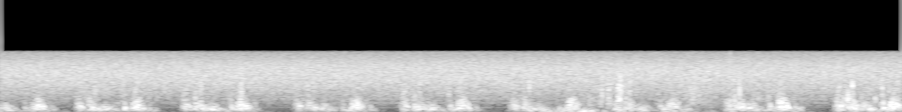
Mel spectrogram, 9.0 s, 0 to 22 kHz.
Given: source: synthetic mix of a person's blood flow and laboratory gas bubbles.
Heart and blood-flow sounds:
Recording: Doppler ultrasound of blood flow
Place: precordium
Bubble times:
no bubbles
From the record:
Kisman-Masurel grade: 000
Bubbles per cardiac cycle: 0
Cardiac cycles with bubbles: 0%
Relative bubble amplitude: no bubbles discernible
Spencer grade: 0 (complete lack of bubble signals)

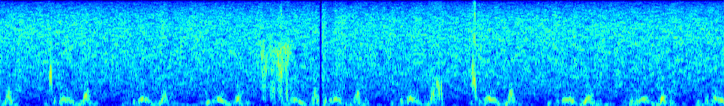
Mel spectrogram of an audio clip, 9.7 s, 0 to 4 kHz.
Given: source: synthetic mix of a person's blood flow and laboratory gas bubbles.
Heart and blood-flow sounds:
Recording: Doppler ultrasound of blood flow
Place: precordium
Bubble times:
0.64-0.72 s: bubbles
3.46-3.91 s: bubbles
5.71-5.92 s: bubbles
6.26-6.40 s: bubbles
From the record:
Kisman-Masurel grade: 123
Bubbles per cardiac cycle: 1 to 2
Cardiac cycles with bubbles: 10 to 50%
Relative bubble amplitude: loud (0.450 to 0.775)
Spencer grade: 2 (many but less than half of the cardiac periods contain bubble signals, singularly or in groups)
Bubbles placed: only in the low amplitude regions of the cardiac cycle

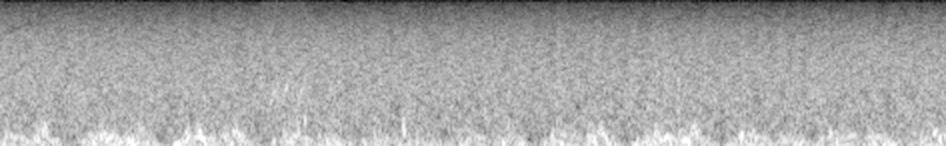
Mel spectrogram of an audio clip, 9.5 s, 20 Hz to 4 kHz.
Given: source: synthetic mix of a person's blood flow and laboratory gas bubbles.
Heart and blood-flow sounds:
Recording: Doppler ultrasound of blood flow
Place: precordium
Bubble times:
2.61-3.09 s: bubbles
3.99-4.09 s: bubbles
6.75-6.83 s: bubbles
From the record:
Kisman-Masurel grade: 122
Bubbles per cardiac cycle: 1 to 2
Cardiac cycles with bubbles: 10 to 50%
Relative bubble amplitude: moderate (0.250 to 0.450)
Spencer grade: 2 (many but less than half of the cardiac periods contain bubble signals, singularly or in groups)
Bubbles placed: anywhere in the cardiac cycle

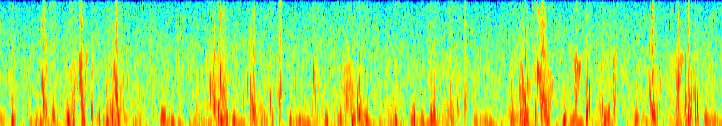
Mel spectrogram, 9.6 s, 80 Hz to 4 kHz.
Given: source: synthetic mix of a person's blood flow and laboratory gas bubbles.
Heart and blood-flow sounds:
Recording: Doppler ultrasound of blood flow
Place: precordium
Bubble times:
0.12-0.22 s: bubbles
0.55-0.77 s: bubbles
0.92-1.26 s: bubbles
1.40-1.73 s: bubbles
2.73-3.05 s: bubbles
3.22-3.45 s: bubbles
3.56-3.65 s: bubbles
3.70-3.77 s: bubbles
4.15-4.25 s: bubbles
4.44-4.93 s: bubbles
5.24-5.33 s: bubbles
5.70-5.87 s: bubbles
5.98-6.14 s: bubbles
6.18-6.24 s: bubbles
6.79-7.40 s: bubbles
7.64-7.76 s: bubbles
7.80-7.90 s: bubbles
7.99-8.24 s: bubbles
8.58-8.84 s: bubbles
8.97-9.35 s: bubbles
9.61-9.64 s: bubbles
From the record:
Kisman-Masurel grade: 243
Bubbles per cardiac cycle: several, 3 to 8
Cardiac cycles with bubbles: 100%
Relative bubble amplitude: loud (0.450 to 0.775)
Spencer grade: 3 (all of the cardiac periods contain showers or single bubble signals, but not dominating or overriding the cardiac motion signals)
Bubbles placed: only in the low amplitude regions of the cardiac cycle

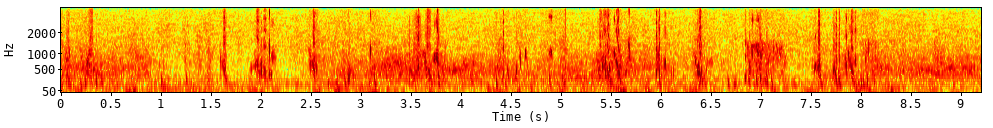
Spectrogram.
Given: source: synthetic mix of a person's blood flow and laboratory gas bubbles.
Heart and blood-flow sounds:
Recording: Doppler ultrasound of blood flow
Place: subclavian vein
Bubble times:
0.00-0.45 s: bubbles
0.83-0.89 s: bubbles
0.97-1.09 s: bubbles
1.21-1.31 s: bubbles
1.44-1.72 s: bubbles
1.88-2.17 s: bubbles
2.46-2.57 s: bubbles
2.65-2.96 s: bubbles
3.06-3.21 s: bubbles
3.44-3.86 s: bubbles
4.30-4.70 s: bubbles
4.79-5.05 s: bubbles
5.35-5.72 s: bubbles
5.92-6.17 s: bubbles
6.30-6.55 s: bubbles
6.64-7.29 s: bubbles
7.50-8.19 s: bubbles
From the record:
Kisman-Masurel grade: 233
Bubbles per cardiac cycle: several, 3 to 8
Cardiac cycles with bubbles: 50 to 99%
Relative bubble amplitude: loud (0.450 to 0.775)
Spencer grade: 3 (all of the cardiac periods contain showers or single bubble signals, but not dominating or overriding the cardiac motion signals)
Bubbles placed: anywhere in the cardiac cycle

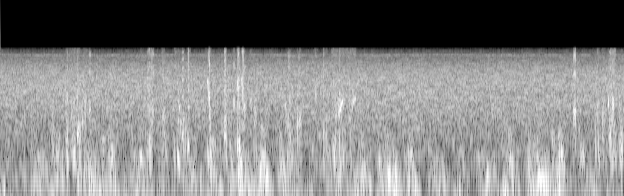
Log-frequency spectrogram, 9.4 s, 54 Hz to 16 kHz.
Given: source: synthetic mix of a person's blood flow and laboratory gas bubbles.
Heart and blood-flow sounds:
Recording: Doppler ultrasound of blood flow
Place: precordium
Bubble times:
0.77-0.84 s: bubbles
0.94-1.40 s: bubbles
2.08-2.54 s: bubbles
2.60-2.85 s: bubbles
3.06-3.23 s: bubbles
3.26-3.45 s: bubbles
3.47-3.80 s: bubbles
4.25-4.57 s: bubbles
4.71-4.78 s: bubbles
4.82-5.36 s: bubbles
8.56-8.68 s: bubbles
8.90-9.37 s: bubbles
From the record:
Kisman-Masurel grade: 333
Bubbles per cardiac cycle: rolling drumbeat, 9 or more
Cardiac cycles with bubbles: 50 to 99%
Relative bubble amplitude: loud (0.450 to 0.775)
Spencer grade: 3 (all of the cardiac periods contain showers or single bubble signals, but not dominating or overriding the cardiac motion signals)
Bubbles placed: anywhere in the cardiac cycle

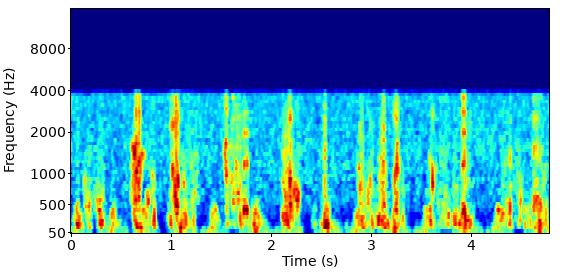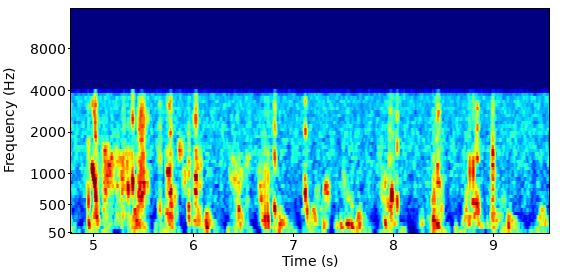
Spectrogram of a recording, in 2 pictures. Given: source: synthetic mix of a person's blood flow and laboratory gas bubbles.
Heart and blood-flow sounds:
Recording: Doppler ultrasound of blood flow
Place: precordium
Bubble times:
0.03-0.36 s: bubbles
0.59-0.88 s: bubbles
0.96-1.27 s: bubbles
1.52-1.89 s: bubbles
2.08-2.31 s: bubbles
2.50-2.58 s: bubbles
2.84-3.36 s: bubbles
3.54-4.04 s: bubbles
4.29-4.79 s: bubbles
4.93-5.58 s: bubbles
5.65-6.10 s: bubbles
6.35-6.58 s: bubbles
6.65-6.87 s: bubbles
7.08-7.18 s: bubbles
7.22-7.38 s: bubbles
7.41-7.64 s: bubbles
7.87-8.08 s: bubbles
8.37-8.52 s: bubbles
8.70-9.14 s: bubbles
From the record:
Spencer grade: 3 (all of the cardiac periods contain showers or single bubble signals, but not dominating or overriding the cardiac motion signals)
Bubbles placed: anywhere in the cardiac cycle

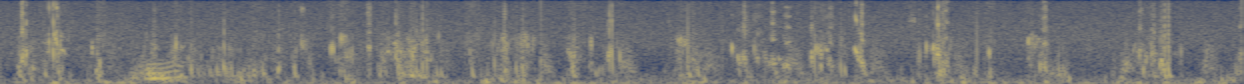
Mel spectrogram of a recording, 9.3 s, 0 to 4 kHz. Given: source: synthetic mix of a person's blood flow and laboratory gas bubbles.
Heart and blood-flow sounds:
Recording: Doppler ultrasound of blood flow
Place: subclavian vein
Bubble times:
0.00-0.05 s: bubbles
0.11-0.54 s: bubbles
0.68-0.82 s: bubbles
1.13-1.21 s: bubbles
1.26-2.00 s: bubbles
2.08-2.15 s: bubbles
2.19-2.35 s: bubbles
2.46-2.71 s: bubbles
2.76-3.38 s: bubbles
3.50-4.05 s: bubbles
4.25-4.71 s: bubbles
5.08-5.36 s: bubbles
5.49-5.96 s: bubbles
6.07-6.60 s: bubbles
6.82-7.18 s: bubbles
7.31-7.37 s: bubbles
7.41-7.49 s: bubbles
7.71-8.05 s: bubbles
8.34-8.90 s: bubbles
9.26-9.34 s: bubbles
From the record:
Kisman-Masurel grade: 242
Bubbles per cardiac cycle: several, 3 to 8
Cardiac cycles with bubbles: 100%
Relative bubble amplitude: moderate (0.250 to 0.450)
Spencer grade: 3 (all of the cardiac periods contain showers or single bubble signals, but not dominating or overriding the cardiac motion signals)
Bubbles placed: anywhere in the cardiac cycle

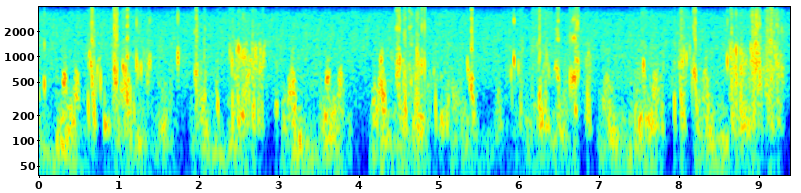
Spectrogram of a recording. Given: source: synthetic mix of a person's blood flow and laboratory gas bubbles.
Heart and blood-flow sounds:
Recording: Doppler ultrasound of blood flow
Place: precordium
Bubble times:
0.00-0.10 s: bubbles
0.58-1.40 s: bubbles
1.70-1.78 s: bubbles
1.93-2.00 s: bubbles
2.03-2.10 s: bubbles
2.19-2.28 s: bubbles
2.35-2.85 s: bubbles
2.94-3.00 s: bubbles
4.36-4.85 s: bubbles
4.90-5.23 s: bubbles
5.32-5.47 s: bubbles
5.85-6.06 s: bubbles
6.15-6.75 s: bubbles
6.80-6.92 s: bubbles
7.36-7.82 s: bubbles
7.90-8.28 s: bubbles
8.56-9.32 s: bubbles
From the record:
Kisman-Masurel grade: 332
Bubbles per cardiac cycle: rolling drumbeat, 9 or more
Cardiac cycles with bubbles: 50 to 99%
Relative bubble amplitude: moderate (0.250 to 0.450)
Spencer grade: 3 (all of the cardiac periods contain showers or single bubble signals, but not dominating or overriding the cardiac motion signals)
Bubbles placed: only in the low amplitude regions of the cardiac cycle

